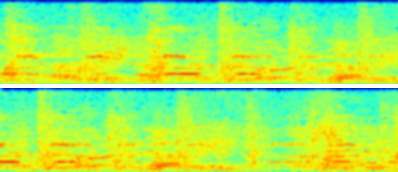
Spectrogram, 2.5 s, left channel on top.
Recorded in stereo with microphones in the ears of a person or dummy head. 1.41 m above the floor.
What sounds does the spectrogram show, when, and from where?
Only background noise.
